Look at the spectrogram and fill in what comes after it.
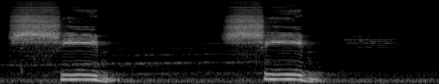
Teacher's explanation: শিন হরফের আওয়াজটা অনেক বড় হবে, বিকট হবে এবং এটার উচ্চারণটা শাসা আওয়াজ হবে, শাসা শব্দ হবে।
